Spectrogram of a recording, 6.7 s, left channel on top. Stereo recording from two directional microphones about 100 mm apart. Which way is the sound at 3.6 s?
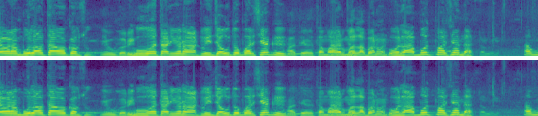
10° right (ahead or behind).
